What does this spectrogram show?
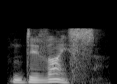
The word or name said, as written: device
